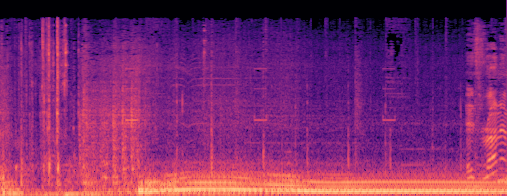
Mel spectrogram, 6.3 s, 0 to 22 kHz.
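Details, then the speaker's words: Infiniti G35 with a random multiple misfire code, one bad ignition coil already replaced: engine cranks, catches and settles to a slightly lumpy, uneven idle, still misfiring from a second failing coil. "it's definitely running better but there's another one oh yeah there's definitely another one"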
